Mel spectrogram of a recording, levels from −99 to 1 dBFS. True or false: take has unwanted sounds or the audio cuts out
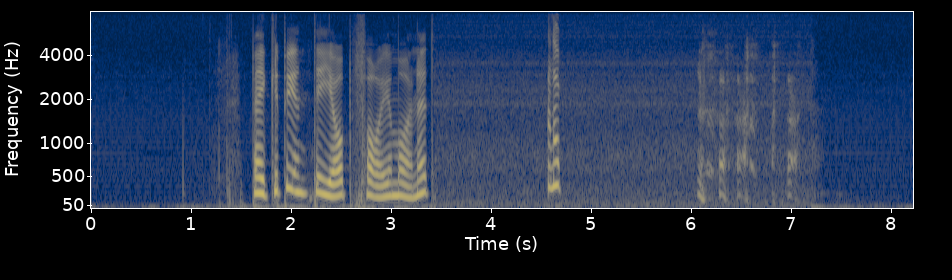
true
